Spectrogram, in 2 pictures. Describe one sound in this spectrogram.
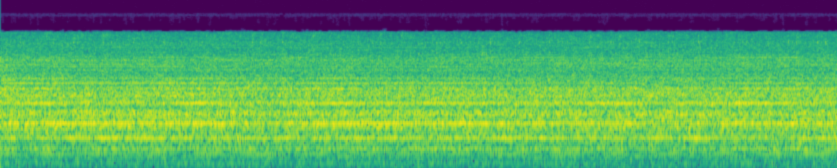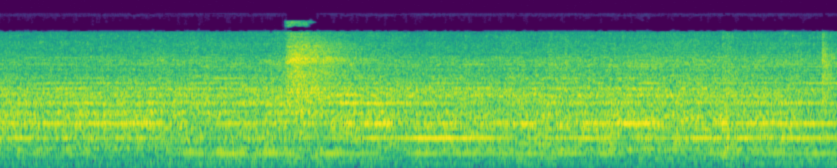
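Water sprays and splashes steadily.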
